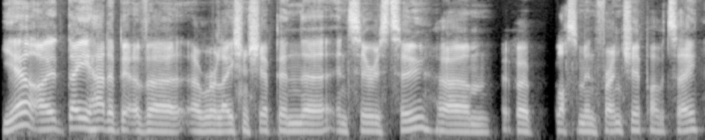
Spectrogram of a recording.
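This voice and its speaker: A man's voice: medium pitch, moderate pace, a bit bright, dry recording, studio quality. A young man chatting casually as a podcast panelist, sharing thoughts and small anecdotes.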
